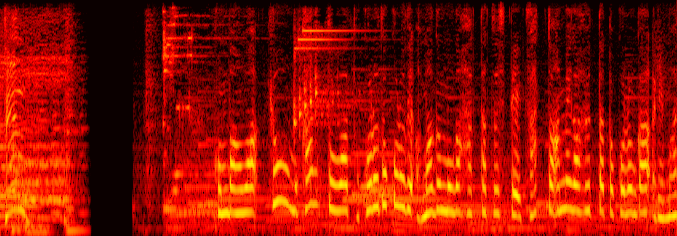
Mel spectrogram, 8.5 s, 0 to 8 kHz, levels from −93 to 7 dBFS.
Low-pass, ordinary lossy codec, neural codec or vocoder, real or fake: 7.2 kHz; Opus, 24 kbps; none; real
